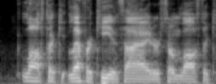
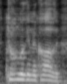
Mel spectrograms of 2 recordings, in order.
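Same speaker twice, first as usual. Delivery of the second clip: scared warning; 8 semitones higher, faster than usual. Retold or imitated. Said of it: "Allie's like".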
